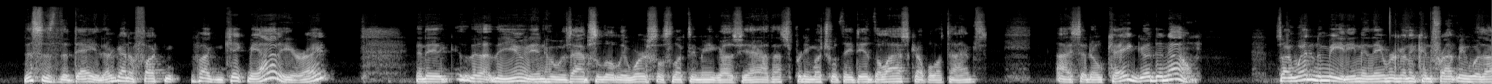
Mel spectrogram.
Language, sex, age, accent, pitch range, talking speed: English, male, 50-69, American, 115-150 Hz, 240 wpm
